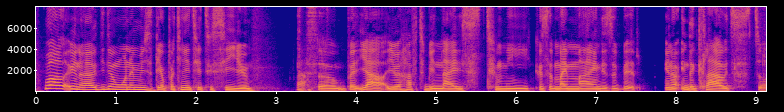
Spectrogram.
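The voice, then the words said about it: French accent. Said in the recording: “your beautiful accent ... I don't think anybody else from France has been on my show.”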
